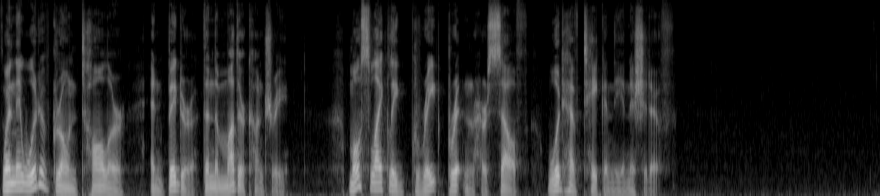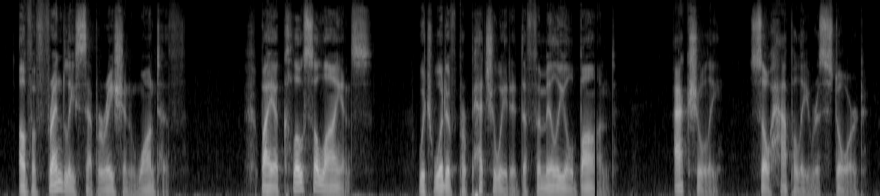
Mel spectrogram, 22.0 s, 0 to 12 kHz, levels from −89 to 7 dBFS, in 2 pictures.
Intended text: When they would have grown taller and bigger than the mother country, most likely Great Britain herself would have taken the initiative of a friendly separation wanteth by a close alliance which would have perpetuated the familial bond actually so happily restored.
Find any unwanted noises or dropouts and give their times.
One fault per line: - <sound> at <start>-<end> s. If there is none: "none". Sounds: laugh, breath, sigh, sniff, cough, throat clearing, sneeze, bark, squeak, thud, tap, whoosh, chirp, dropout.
- dropout at 18.4-18.5 s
